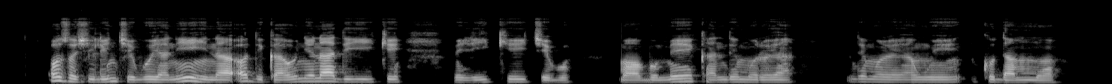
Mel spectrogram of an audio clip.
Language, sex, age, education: Igbo, male, 15-29, tertiary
